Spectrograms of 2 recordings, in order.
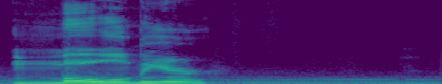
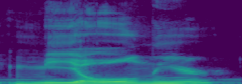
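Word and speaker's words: Mjölnir: Is it not supposed to be Mjolnir? Because, you know, there's a J there. That makes a sound. The J. I don't think the J is silent. It's not just Molnir.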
